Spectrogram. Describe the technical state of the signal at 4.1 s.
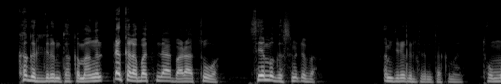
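A single sharp loud pop sits on top of the speech from 4.07 to 4.09 s, peaking around 5 dB above the surrounding level, while the speech carries on underneath without a break. The likely cause is a brief electrical pulse entering the chain, such as a connector being disturbed, a switch, a static discharge or a driver glitch. The circuitry downstream shaped that pulse into the short, hard transient heard here.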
